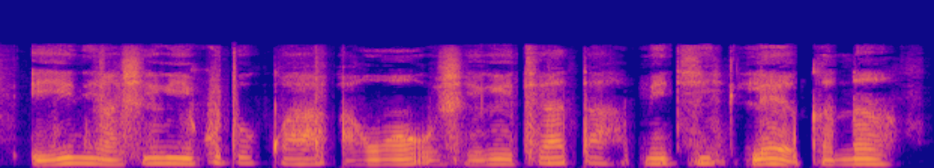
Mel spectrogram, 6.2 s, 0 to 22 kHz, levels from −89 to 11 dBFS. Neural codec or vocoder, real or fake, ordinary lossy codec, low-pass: none; real; AAC, 32 kbps; 7.2 kHz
